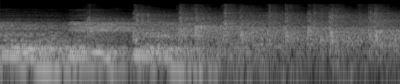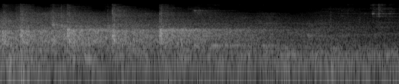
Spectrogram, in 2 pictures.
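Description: A crowd claps and cheers in a large echoing gym.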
